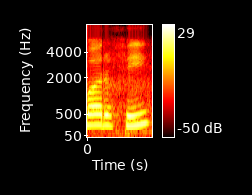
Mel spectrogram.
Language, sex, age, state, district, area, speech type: Marathi, female, 18-30, Maharashtra, Osmanabad, rural, spontaneous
